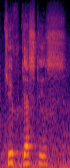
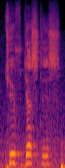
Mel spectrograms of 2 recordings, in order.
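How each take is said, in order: Both takes have the same delivery.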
